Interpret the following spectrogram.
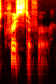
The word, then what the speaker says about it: Christopher: Think about how the O is pronounced in regular speech. You know, regular uh you know, speech at regular speed. And how is the E pronounced, Christopher? Both the O and the E reduce. They become reduced vowels. And that's kind of what the schwa is. It represents vowel reduction.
